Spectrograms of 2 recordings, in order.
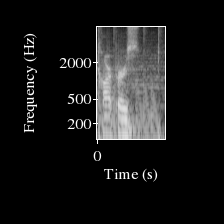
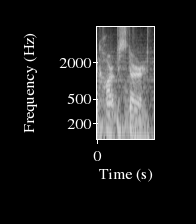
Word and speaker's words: Harpster: to hear about Jack Harper's I keep saying his name wrong sorry um it's Shaq harpster um and Jack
